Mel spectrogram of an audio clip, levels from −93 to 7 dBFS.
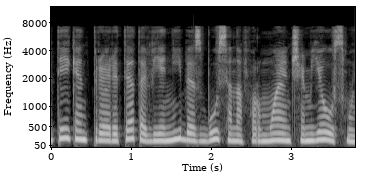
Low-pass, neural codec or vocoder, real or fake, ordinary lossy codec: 7.2 kHz; none; real; AAC, 48 kbps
